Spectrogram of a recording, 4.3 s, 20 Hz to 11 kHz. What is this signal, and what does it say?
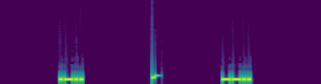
Morse code, heard as a keyed tone, about 34 wpm, 700 Hz. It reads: L Z
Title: Single Letters 35wpm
